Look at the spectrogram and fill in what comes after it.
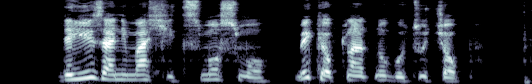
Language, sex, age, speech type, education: Nigerian Pidgin, male, 15-29, spontaneous, tertiary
